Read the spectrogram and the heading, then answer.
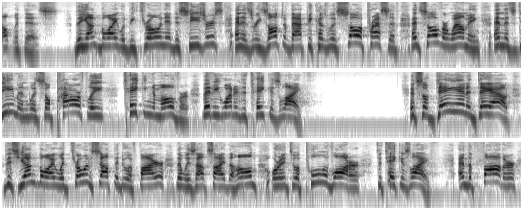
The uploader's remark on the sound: a sermon that he preached at Saving Grace Lutheran in Queen Creek, Arizona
